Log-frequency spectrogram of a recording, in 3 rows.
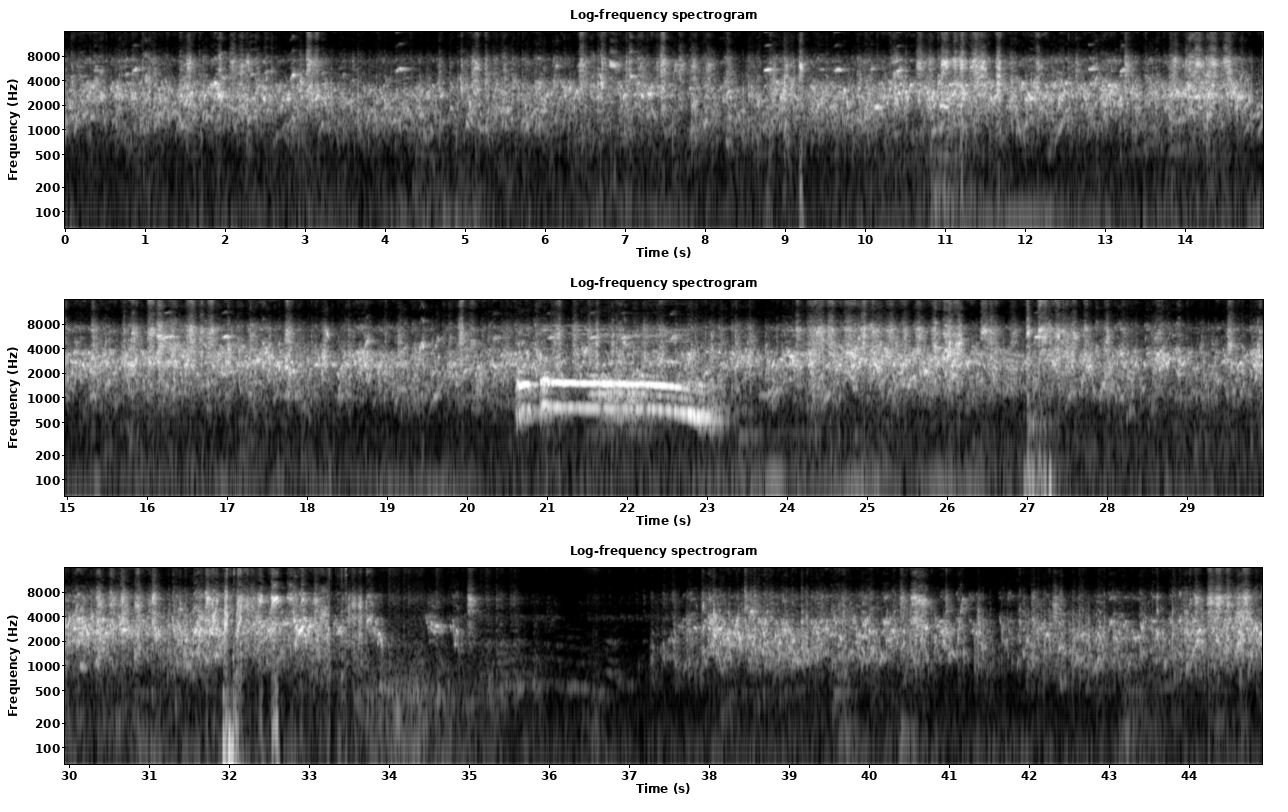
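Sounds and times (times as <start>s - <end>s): small birds chirping: 0.0s - 44.9s
low falling bird call: 20.6s - 23.5s.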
